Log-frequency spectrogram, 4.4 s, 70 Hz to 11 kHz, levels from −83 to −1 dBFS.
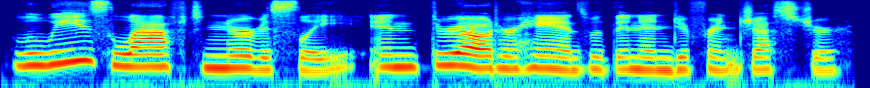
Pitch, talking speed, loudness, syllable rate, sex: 225 Hz, 165 wpm, -18 LUFS, 5.1 syllables/s, female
